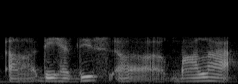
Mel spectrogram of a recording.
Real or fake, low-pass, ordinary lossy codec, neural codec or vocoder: real; 3.6 kHz; Opus, 32 kbps; none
